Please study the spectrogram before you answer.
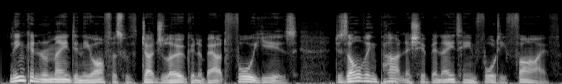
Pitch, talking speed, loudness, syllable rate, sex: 105 Hz, 180 wpm, -18 LUFS, 6.0 syllables/s, male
